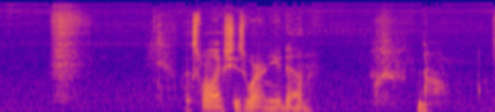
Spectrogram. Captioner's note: laughs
